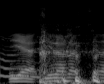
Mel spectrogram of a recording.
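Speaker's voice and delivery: Matt Atkinson impression. Shown as a demonstration. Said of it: "you gotta raise your shoulders up to your ears".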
